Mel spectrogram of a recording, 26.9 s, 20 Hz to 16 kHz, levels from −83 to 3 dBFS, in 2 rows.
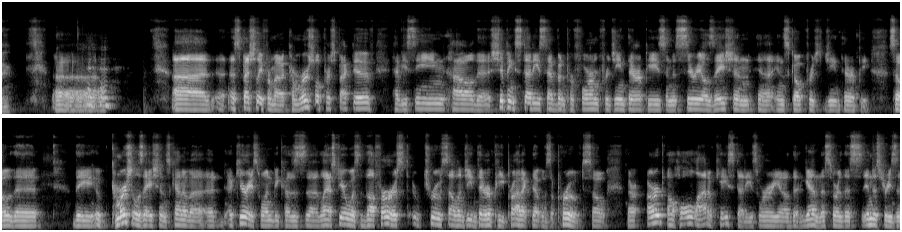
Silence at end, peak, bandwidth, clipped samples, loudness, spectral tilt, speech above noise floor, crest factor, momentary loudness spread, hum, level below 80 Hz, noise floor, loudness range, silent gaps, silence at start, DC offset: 0 s; -4 dBFS; 11 kHz; under 0.1%; -23 LUFS; -4 dB/octave; 36 dB; 20 dB; 10 LU; none; -66 dBFS; -59 dBFS; 4 LU; none; 0 s; under 0.1%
